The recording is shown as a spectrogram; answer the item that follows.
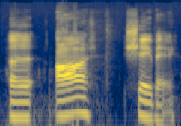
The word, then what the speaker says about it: Achebe: Looking up how to pronounce Achebe or whatever, it's Achebe.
